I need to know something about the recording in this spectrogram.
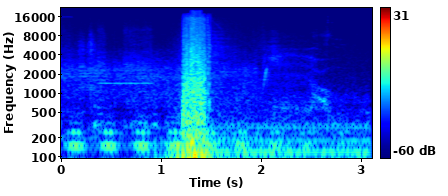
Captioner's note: static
